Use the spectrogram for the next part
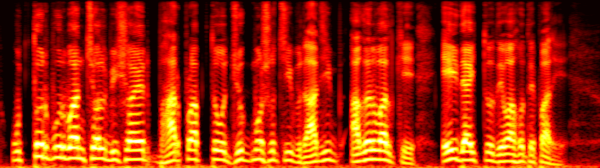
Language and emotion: Bengali, neutral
